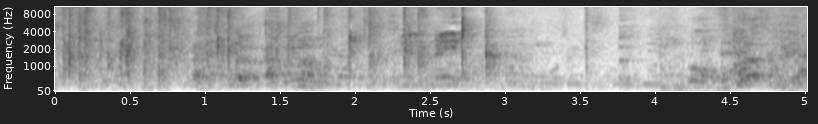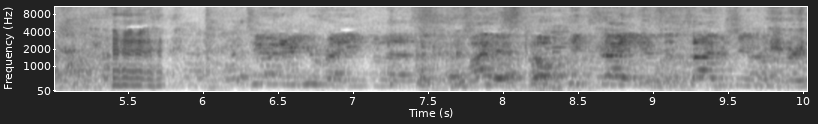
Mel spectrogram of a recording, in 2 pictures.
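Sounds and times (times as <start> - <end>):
audience clapping: 0.0 - 3.6.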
